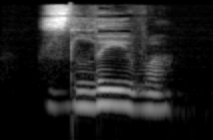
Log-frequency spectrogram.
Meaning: cloudburst, downpour, torrent (bout of heavy rainfall)
- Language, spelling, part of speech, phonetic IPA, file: Ukrainian, злива, noun, [ˈzɫɪʋɐ], Uk-злива.ogg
